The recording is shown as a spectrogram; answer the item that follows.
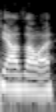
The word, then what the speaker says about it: Yazawa: that's not it that is definitely how you pronounce it oh yeah no it is yazawa yeah yeah yeah hold on I I was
